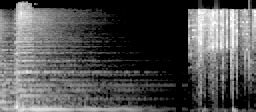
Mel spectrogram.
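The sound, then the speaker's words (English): A sharp hit rings out with a sustained tone that slowly fades, then a loud crash of glass shattering follows, with bright, jagged bursts of tinkling shards. “Uh-oh, sounds like you need some new glass.”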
